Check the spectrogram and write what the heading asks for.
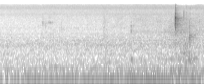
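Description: Quiet pause with a steady low hum and faint handling of the crocheted fabric and yarn, and a small click near the end.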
